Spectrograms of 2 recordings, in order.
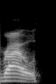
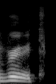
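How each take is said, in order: First: The vowel sounds like the one in 'out'. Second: The vowel sounds like the one in 'boot'. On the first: The speaker calls it wrong. "you wouldn't say" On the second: The speaker calls it right. "you would say"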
